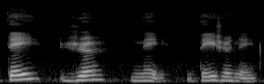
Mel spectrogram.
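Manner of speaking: déjeuner slowly sounded out, day-zhuh-nay; slow, syllable-split déjeuner, then joined up; French EU sound. Shown as a demonstration. Teacher sounds out French for breakfast, slow split déjeuner. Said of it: "E U makes an E noise".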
